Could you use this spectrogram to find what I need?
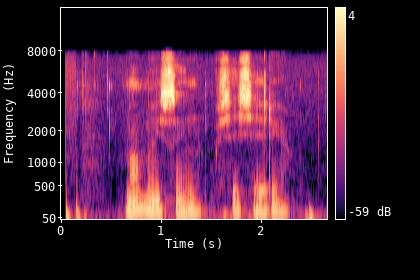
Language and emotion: Russian, neutral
